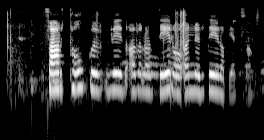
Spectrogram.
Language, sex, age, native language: Icelandic, male, 11, Icelandic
